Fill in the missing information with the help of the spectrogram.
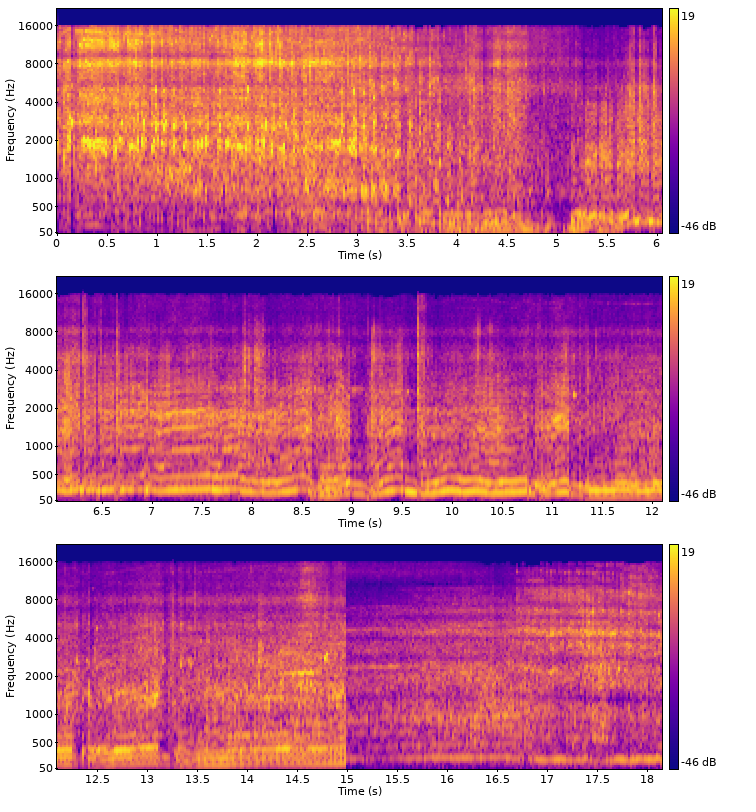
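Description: Rally cars driven flat out on a stage: turbocharged four-cylinder engines revving hard, the pitch swinging up and down with throttle lifts and gear changes. It opens with a loud, noisy rush, and about fifteen seconds in it cuts to a quieter, steadier engine note that climbs slowly.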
